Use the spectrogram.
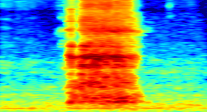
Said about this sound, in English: I blow my nose, but nothing would come out. This is terrible.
